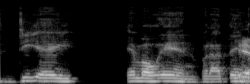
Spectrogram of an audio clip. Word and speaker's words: Daemon: Yeah, that it's pronounced the same way.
